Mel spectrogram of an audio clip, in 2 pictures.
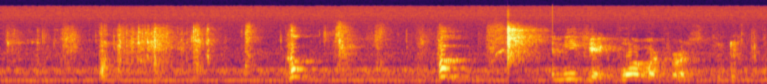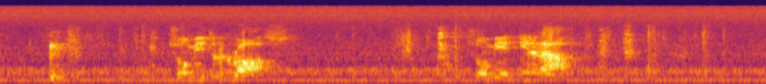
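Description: Bare feet thump and slap on a padded floor.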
